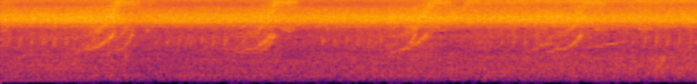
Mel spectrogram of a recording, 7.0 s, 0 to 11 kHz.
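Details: Raccoon dog pup 輝夢, born this year, recorded 14 August 2012 while its sibling 大夢 bites its tail; short upward-sweeping squeals come every second or so over a steady high insect buzz.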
